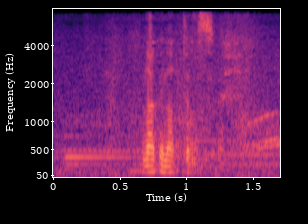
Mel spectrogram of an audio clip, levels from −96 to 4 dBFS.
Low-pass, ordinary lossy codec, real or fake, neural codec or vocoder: 7.2 kHz; none; real; none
